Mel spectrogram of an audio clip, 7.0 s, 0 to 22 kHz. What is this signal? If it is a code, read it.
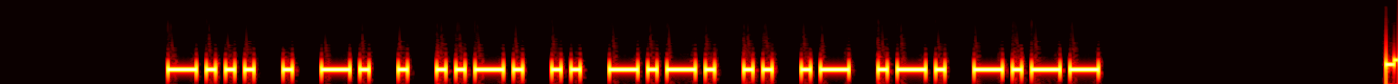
Morse code, heard as a keyed tone, about 25 wpm, 700 Hz. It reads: BENEFICIARY
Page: morse-code-ninja-practice-25wpm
